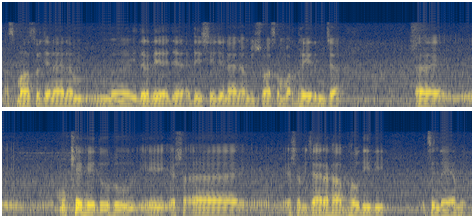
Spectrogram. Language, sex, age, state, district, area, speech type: Sanskrit, male, 45-60, Kerala, Kottayam, rural, spontaneous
